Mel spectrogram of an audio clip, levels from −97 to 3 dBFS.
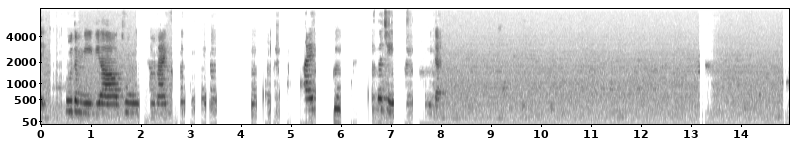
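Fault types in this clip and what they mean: Other side's voice leaking through: the echo canceller likely left part of the loudspeaker signal in the microphone, so a faint second voice, well below the talker, runs under the speech from 0.04 to 4.76 s, from 5.85 to 6.0 s, and from 6.92 to 14.85 s.
Speech suppressed in double talk: with both sides talking at once, the canceller likely could not separate its own talker from the echo and turned both down, so between 1.92 and 7.82 s the speech dips very deeply, for around four seconds in all.
Background gated by the echo canceller: the canceller clamped the microphone hard while the loudspeaker was playing, so the room sound drops out by about 29 dB from 13.19 to 13.43 s and by about 21 dB from 14.86 s to the end.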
